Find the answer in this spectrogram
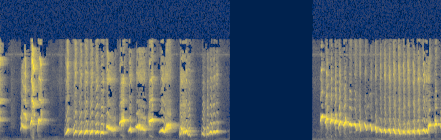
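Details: White-rumped shama giving besetan song to provoke other shamas: mixed buzzy and whistled phrases with quick notes, a long silence, then a fast descending trill of rapid repeated notes.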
